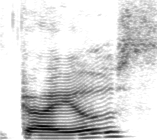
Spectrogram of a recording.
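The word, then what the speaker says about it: Gyaos: Then after the third movie, which is Gamera versus Gaios, they pronounce those birds' names differently. I'm going with the one from our movie today. Our movie, yeah. We Our gotta go movie. Geos, baby.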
